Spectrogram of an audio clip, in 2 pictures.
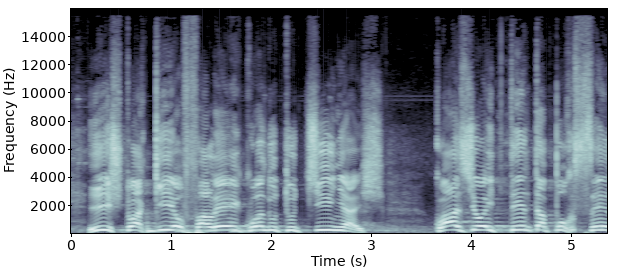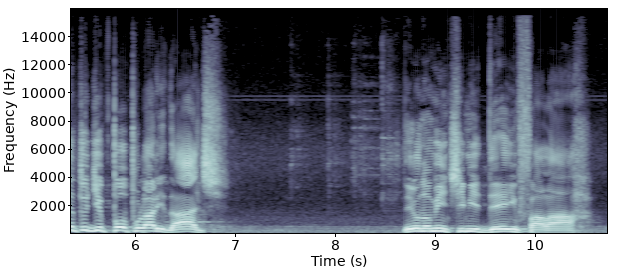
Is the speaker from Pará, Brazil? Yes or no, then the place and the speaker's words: yes; Pará, Brazil; minha terra querida do Pará, de Nossa Senhora de Nazaré, minha padroeira, padroeira dos paraenses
